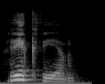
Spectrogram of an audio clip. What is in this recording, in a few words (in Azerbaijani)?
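"rekviyem", Azerbaijani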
